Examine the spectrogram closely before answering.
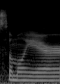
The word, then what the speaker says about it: sommelier: have this whole thing it's sommelier sommelier so that's a big debate i think you know technically sommelier um however i've heard similar and and nobody really corrects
